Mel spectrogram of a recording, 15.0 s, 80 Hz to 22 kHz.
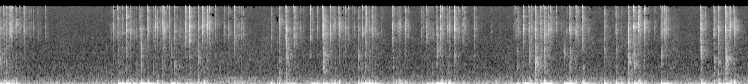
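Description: A full-size white Apple Magic Keyboard with a numpad, thin aluminium base and plastic keycaps, sits on a dark desk and is typed on steadily with the fingertips of both hands. Bursts of quick, light, bright key clicks come in uneven runs with short pauses between them, over a constant low hum near 100 Hz.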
